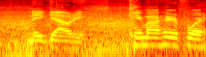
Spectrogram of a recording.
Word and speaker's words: Gouty: Nate Gowdy.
